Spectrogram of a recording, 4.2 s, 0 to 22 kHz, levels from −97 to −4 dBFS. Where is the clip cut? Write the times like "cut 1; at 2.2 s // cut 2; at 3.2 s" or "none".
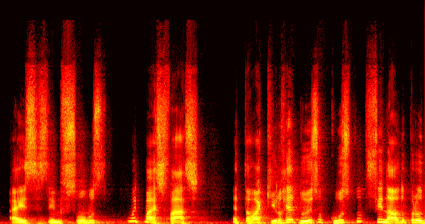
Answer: none

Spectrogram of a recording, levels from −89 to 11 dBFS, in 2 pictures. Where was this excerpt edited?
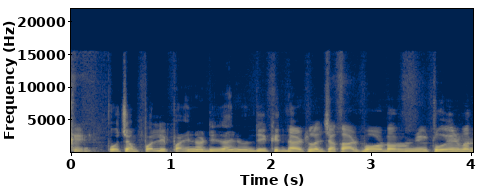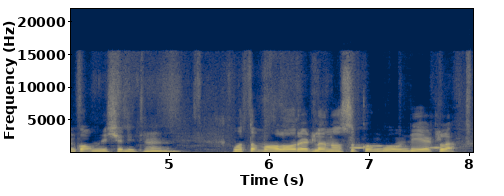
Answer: cut 1; at 6.8 s

